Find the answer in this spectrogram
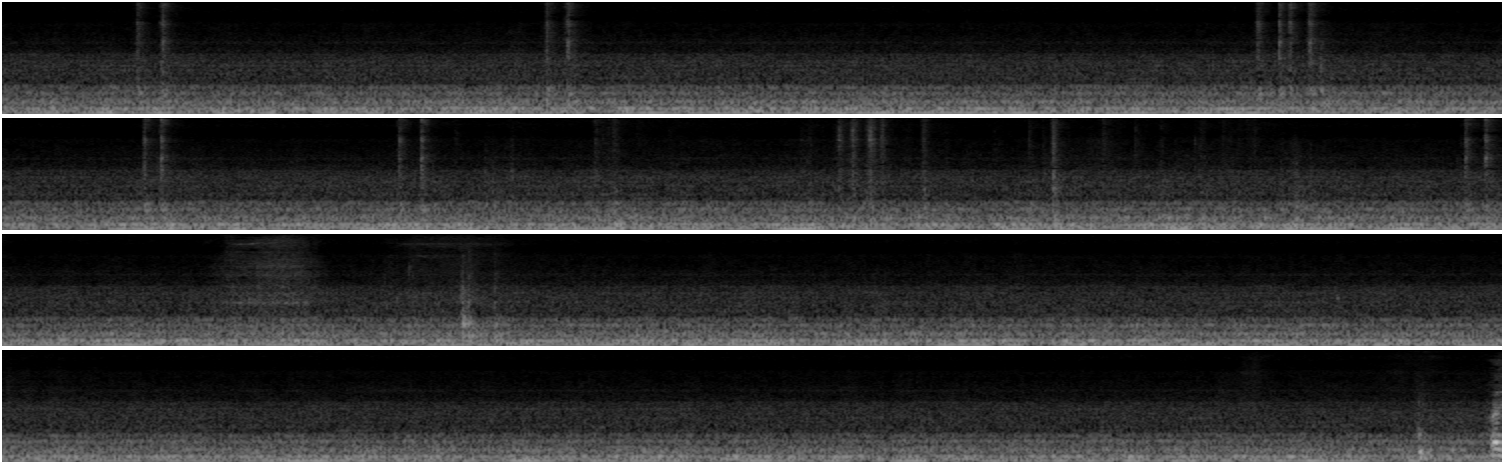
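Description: Steady mechanical hum of a running room appliance, with scattered keyboard and mouse clicks every second or two as someone works at a computer.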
